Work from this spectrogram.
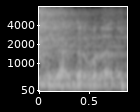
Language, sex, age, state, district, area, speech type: Hindi, male, 18-30, Bihar, Darbhanga, rural, spontaneous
